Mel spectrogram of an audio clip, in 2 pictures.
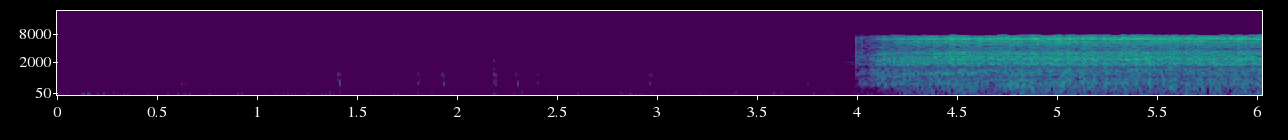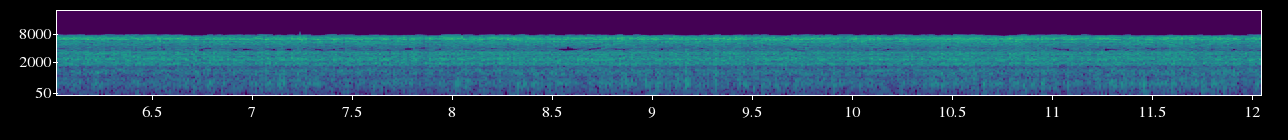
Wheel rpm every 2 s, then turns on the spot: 0, 0, 110, 160, 160, 160.
none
